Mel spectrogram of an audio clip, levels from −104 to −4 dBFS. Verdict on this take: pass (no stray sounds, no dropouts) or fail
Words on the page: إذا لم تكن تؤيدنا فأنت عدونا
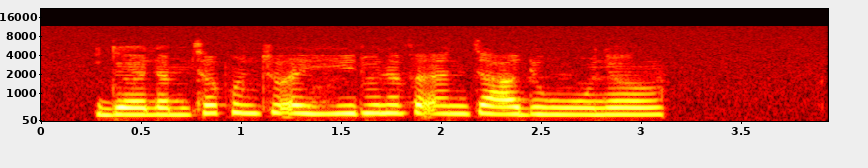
pass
